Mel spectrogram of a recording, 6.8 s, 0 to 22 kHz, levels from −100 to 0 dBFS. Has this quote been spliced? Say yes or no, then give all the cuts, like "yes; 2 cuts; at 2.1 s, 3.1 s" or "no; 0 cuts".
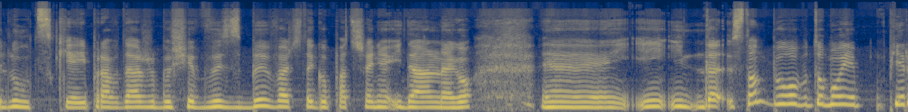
no; 0 cuts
